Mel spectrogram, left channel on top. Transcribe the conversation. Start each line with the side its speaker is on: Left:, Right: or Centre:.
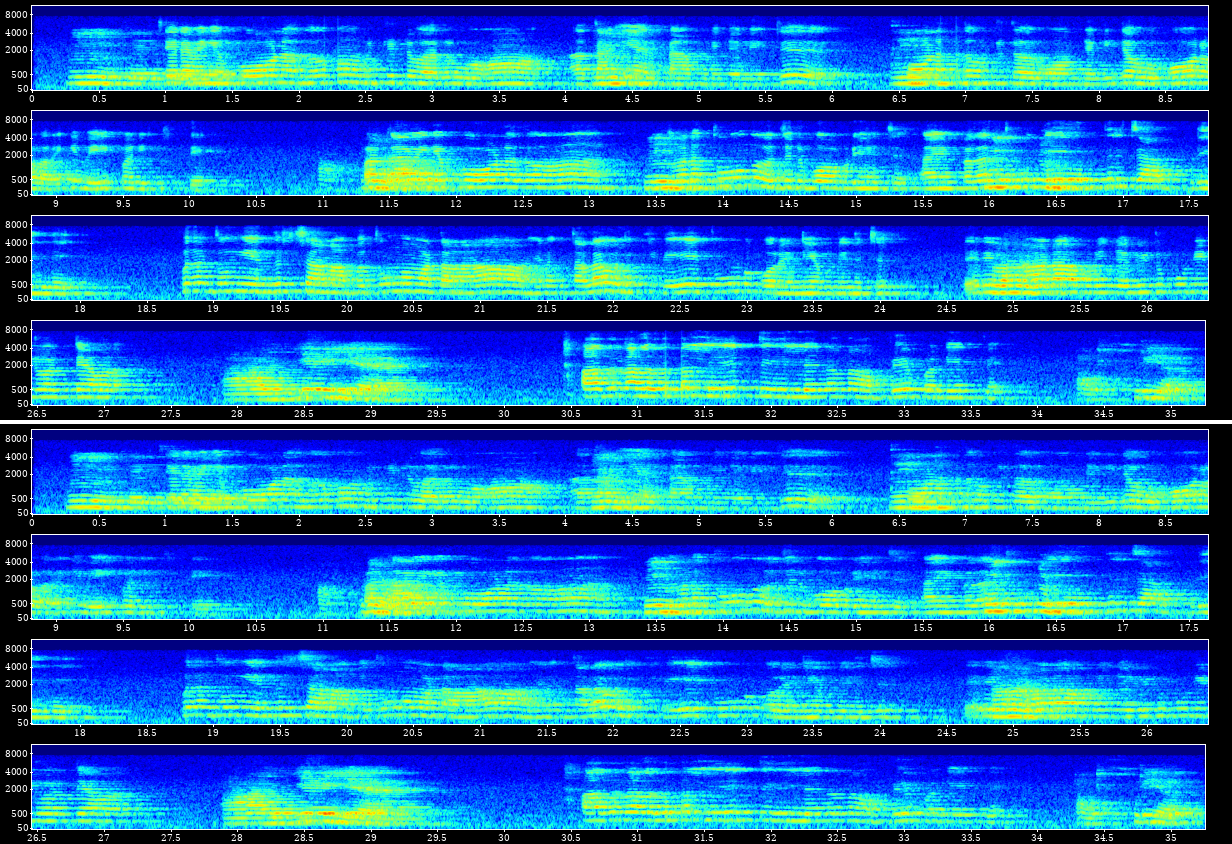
Right: ம் சேரி
Left: செரி
Right: சேரி
Left: அவிங்க போனது விட்டுட்டு வருவோ ஆ தனியா
Right: ம்
Left: இருப்பே அப்டின்னு சொல்லிட்டு
Right: ம்
Left: போன அத விட்டுட்டு வருவோன்னனு சொல்லிட்டு உங்க போற வரைக்கு வெயிட் பண்ணிட்டு இருந்தே
Right: அப்டியா
Left: பாத்தா அவிங்க போனது
Right: ம்
Left: இவன தூங்க வெச்சுட்டு போ அப்டின்னுச்சு ஆ இப்பதா
Right: ம்
Left: தூங்கியே
Right: ம்
Left: எந்திரிச்ச அப்டின்னே இப்பதா தூங்கி எந்திரிச்சான்னா அப்ப தூங்க மாட்டானா எனக்கு தல வலிக்குதே தூங்க போறேனே அப்டின்னுச்சு செரி வாடா
Right: ஆ
Left: அப்டின்னு சொல்லிட்டு கூட்டிட்டு வந்துட்டே அவனா
Right: அய்யய்ய
Left: அதனாலதா லேட்டு இல்லன்னா நா அப்பயே பண்ணி இருப்பே
Right: அப்படியா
